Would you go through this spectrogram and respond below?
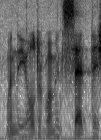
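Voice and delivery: usual speaking voice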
